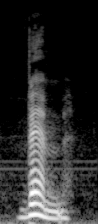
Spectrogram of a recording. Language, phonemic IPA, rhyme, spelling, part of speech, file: Swedish, /vɛmː/, -ɛmː, vem, pronoun, Sv-vem.ogg
- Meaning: who, whom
